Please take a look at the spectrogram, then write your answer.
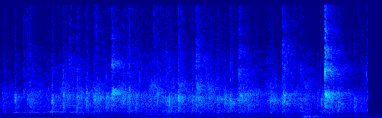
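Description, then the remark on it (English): An audience applauds the media team during a sermon, dense overlapping claps forming a continuous wash of noise that holds level for several seconds, then swells briefly before cutting off abruptly. “Can you clap for the media, please?”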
